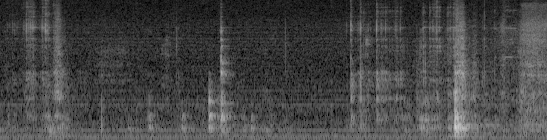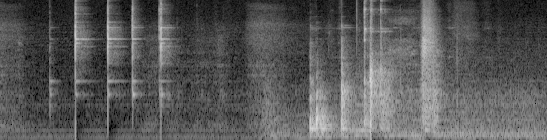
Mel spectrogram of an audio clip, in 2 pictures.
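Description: A small metal blade scraping and clicking against a cast-iron plane body as paint-stuck skewer pins are picked out of its holes: scattered light clicks, a quick run of sharp metallic clicks a little past the middle, and louder handling clatter near the end.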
